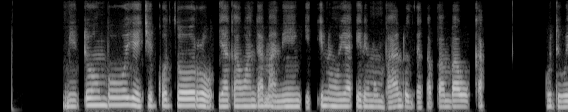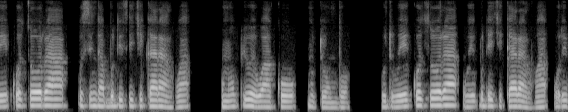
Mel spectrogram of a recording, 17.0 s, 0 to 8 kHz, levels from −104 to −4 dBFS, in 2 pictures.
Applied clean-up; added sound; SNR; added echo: none; none; none; none.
